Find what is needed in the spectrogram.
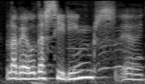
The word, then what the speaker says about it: La Veu de Syrinx: No sé si ho he pronunciat bé, això, perquè ara, abans de començar l'entrevista fora de micròfons, et preguntava com voleu que es pronunciï, i suposo que hi ha una història al darrere d'aquest nom, no? – Sí, exactament. La Veu de Syrinx, ja ho has dit bé.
